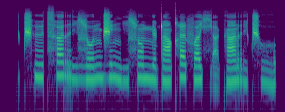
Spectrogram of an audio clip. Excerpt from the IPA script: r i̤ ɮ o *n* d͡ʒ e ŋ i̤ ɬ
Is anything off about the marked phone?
no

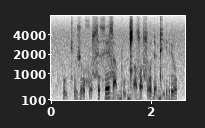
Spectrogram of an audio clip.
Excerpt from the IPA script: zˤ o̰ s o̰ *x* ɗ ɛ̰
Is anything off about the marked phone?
yes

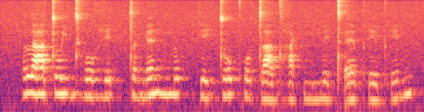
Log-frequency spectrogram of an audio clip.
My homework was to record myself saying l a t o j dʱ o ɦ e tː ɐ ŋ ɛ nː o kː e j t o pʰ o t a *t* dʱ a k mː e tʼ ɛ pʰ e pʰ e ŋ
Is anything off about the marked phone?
yes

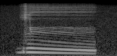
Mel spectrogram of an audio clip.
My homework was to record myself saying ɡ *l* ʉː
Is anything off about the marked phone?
no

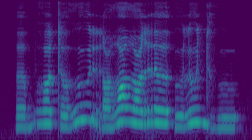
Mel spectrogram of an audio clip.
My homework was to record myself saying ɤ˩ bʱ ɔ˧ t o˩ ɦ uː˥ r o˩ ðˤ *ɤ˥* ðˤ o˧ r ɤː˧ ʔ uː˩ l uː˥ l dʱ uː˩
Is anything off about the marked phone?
no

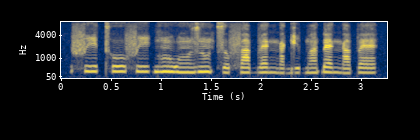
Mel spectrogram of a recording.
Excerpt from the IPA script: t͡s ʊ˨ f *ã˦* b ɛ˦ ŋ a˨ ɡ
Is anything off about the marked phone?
yes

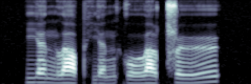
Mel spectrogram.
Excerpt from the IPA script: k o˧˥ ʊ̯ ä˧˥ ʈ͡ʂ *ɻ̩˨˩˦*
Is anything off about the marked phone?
yes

